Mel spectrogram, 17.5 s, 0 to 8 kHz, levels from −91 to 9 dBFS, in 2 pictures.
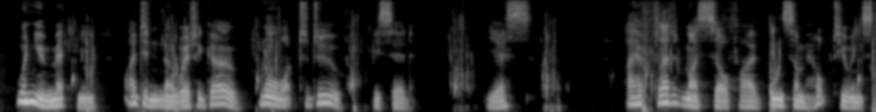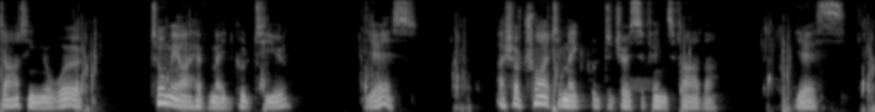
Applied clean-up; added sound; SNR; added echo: classical method log-MMSE.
